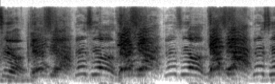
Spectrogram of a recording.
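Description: A group of men, women and children chanting together in unison, in short rhythmic shouted phrases with brief gaps between them.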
